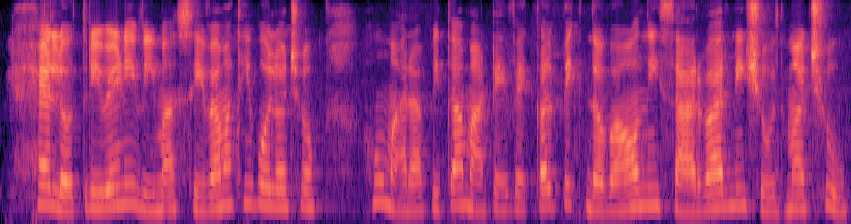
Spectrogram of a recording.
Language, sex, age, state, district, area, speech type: Gujarati, female, 18-30, Gujarat, Anand, urban, spontaneous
